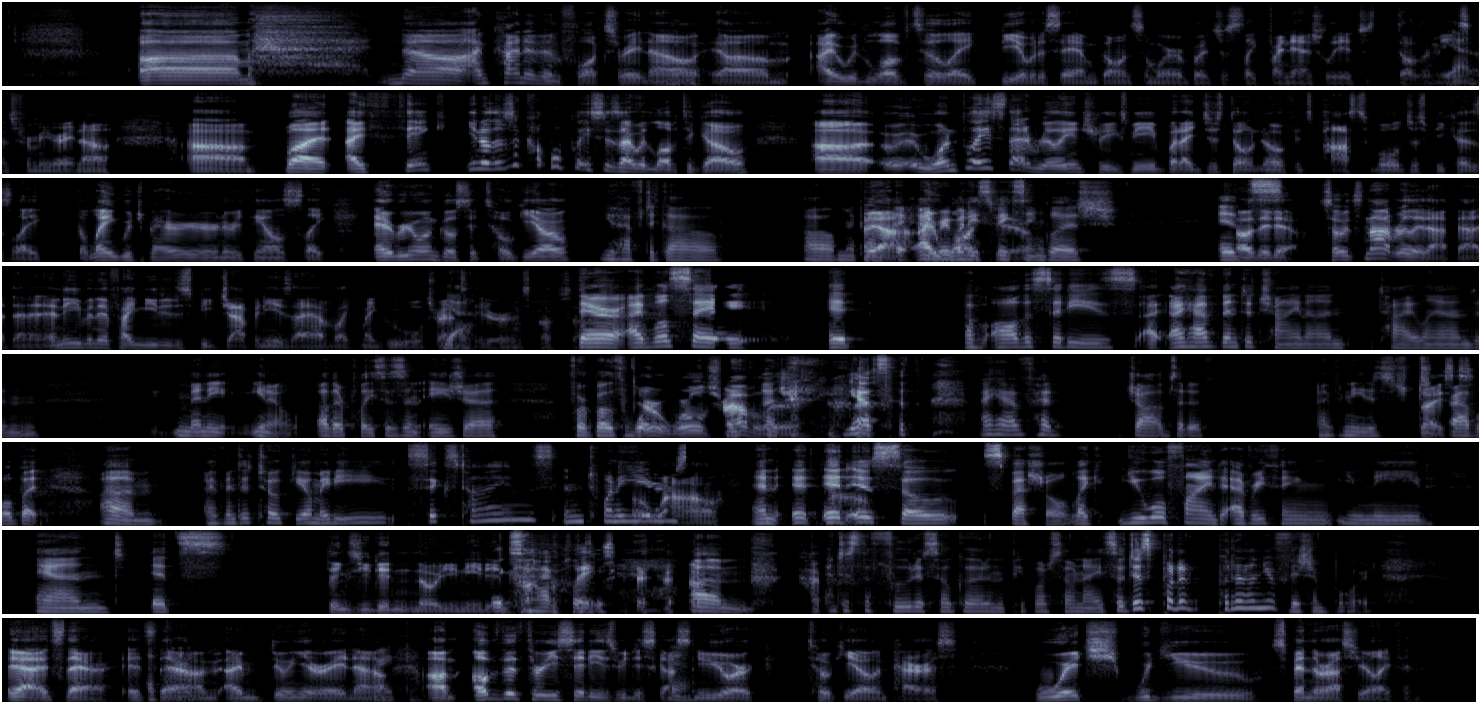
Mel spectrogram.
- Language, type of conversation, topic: English, unstructured, How do you decide where to stay when you travel, and what experiences influence your choices?
- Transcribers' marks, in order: drawn out: "Um"; exhale; tapping; other background noise; chuckle; laughing while speaking: "probably to"; chuckle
